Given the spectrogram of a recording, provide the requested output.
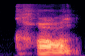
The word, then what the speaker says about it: call: If you ask a Telugu person to pronounce CALL, call, okay, right? The most probably the Telugu person would pronounce it like kalu, like, the leg, you know. So it's not kalu, it is call.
